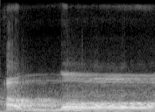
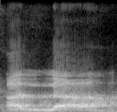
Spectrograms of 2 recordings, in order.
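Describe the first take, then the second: First: The first vowel is light, the l heavy. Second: Both the first vowel and l are light. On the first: The speaker calls it right. "Alif tu nipis, a" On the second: The speaker calls it wrong. "sampai lam pun nipis. dah salah juga"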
